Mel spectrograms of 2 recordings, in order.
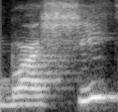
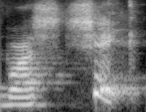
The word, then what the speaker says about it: Boss Chic: c h i c all right it's like bosik but it's BOS chick that's how I pronounce it and it is what it is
